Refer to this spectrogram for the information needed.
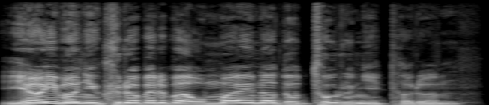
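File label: victory, Japanese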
